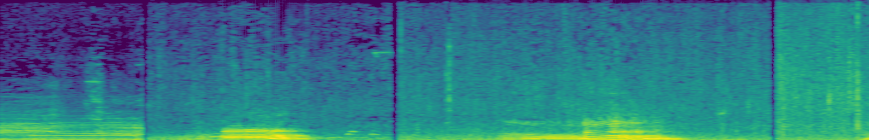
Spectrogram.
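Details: Cow calls in separate bursts: a flat, steady moo, then shorter bellows that swoop up and fall back, about three calls with quiet gaps and abrupt cuts between them.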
